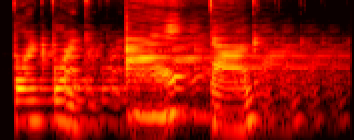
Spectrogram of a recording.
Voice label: bork bork distorted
